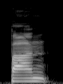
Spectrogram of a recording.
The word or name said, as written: ban1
